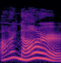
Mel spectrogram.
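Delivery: weak put-on Australian accent, pitched high. Showing the other speakers one of their accents: an Australian accent. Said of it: "That's my Australian accent".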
